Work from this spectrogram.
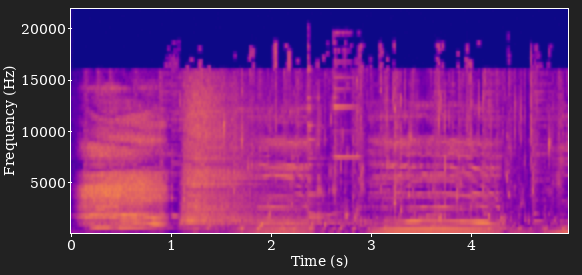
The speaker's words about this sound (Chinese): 鳄鱼米米深吸一口气，对着星星形状的泡泡吹棒，吹了一口长长长的气。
